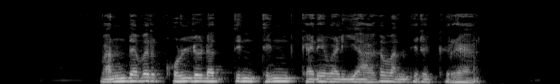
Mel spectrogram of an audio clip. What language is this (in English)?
Tamil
